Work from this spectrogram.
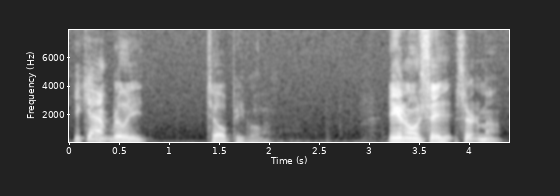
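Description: An older man hosting in casual banter, rambling and halting, often trailing off, speaking close into a stage microphone. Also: medium pitch, big pitch swings, a little mellow, dry recording. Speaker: podcast host and country singer-songwriter. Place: small curtained studio stage. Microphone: stand microphone up close.

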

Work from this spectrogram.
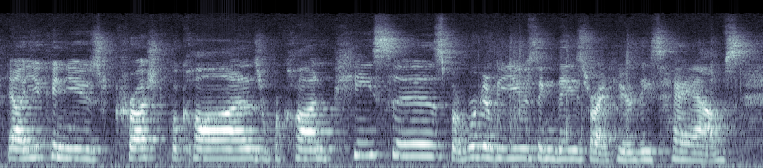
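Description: A woman's voice: a little high, moderate pace, a bit bright, slight background noise. A woman hosting a home cooking demonstration in her kitchen, chatty and upbeat, talking to viewers as y'all. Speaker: cooking show host. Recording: echoey kitchen.

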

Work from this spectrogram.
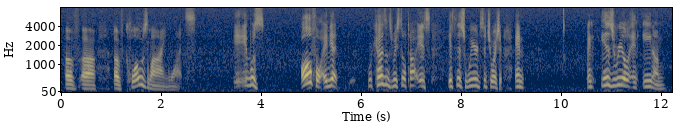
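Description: Male pastor, forties, slightly high, soft-edged mellow voice; conversational Bible teaching with storytelling and pauses for emphasis. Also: no room sound. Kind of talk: informal sermon, explaining scripture. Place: outdoors by a wooded pond.

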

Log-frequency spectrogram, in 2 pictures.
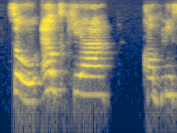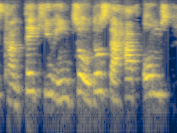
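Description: A man with a Nigerian accent explaining a website to viewers as a careers adviser, restarting and repeating phrases as he goes. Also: sits high. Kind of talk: screen-share walkthrough of a website. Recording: distant roomy mic, dull lo-fi sound.

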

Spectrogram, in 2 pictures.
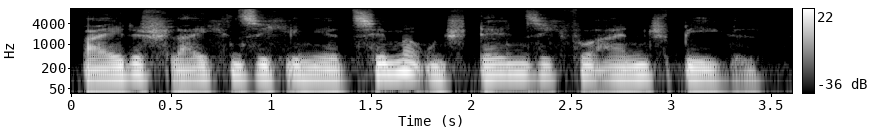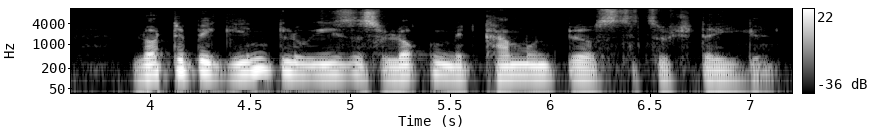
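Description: A man narrating a children's radio play as an expressive storyteller with scripted delivery. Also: medium pitch, normal speed, husky, no echo. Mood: storytelling.

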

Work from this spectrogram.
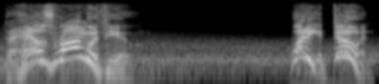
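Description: A man voicing a brash, arrogant alien warrior in an anime game, raspy, cocky and forceful. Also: very high voice, wildly swooping pitch, takes it slowly, heavily acted. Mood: alarmed, annoyed. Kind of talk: anime game dramatic acting.

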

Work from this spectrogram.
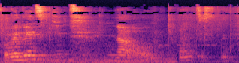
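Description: A woman's voice: medium pitch, measured pace. A young woman in her twenties filming a casual travel vlog on a phone at arm's length, chatty and teasing. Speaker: vlogger. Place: outdoors at a waterfall and a boat, then a hotel room.

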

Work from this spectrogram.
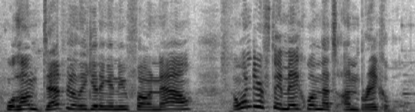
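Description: A young man playing a phone-loving high school student who grumbles and defends himself in a scripted comedy skit. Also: lively intonation, fast talker, pushed and bright, full character voice. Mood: determined. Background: music bed.

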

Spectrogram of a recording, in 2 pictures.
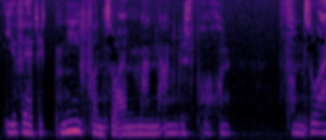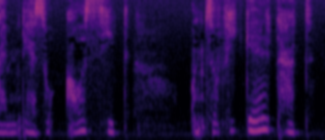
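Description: An actress as a naive, girlish shop girl, softly muted. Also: lowish voice, moderate pace, close to an everyday voice. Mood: dreamy, confiding. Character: naive young shop girl, smitten yet cheeky. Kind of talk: 1970s German radio play acting. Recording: noisy 1970s radio play recording.

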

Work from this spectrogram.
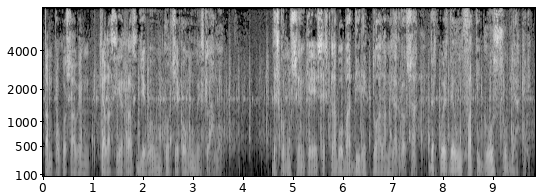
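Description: A man narrating a radio soap in a solemn, measured, poetic manner. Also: very deep voice, noisy background. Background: music.

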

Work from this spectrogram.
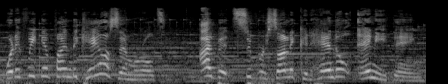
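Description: A woman plays a brainy little boy fox in a comic dub. The voice is extremely high, earnest and explanatory. Music is clearly heard behind it. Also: sing-song, a little fast. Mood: earnest, clever.

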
